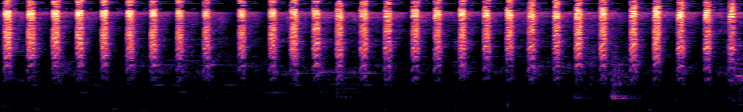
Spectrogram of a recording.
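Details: Little spiderhunter (pijantung pisang) delivering its fast lure song for caged songbirds: repeated piercing, harsh high chips in steady rhythm, with faint softer notes mixed in near the end.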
